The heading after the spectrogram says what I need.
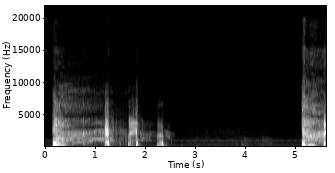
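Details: Adult coughing during a December cold: a run of harsh coughs with a strained, squeaky edge, a quiet pause, then another cough.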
